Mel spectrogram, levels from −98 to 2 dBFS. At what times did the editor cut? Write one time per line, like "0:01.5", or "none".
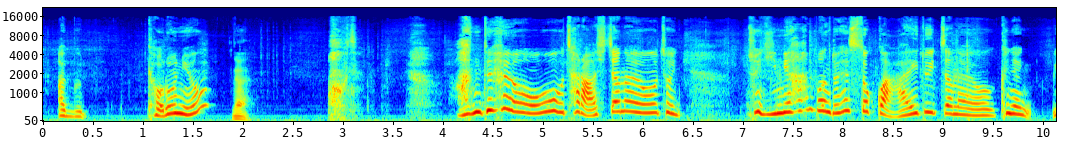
0:07.9

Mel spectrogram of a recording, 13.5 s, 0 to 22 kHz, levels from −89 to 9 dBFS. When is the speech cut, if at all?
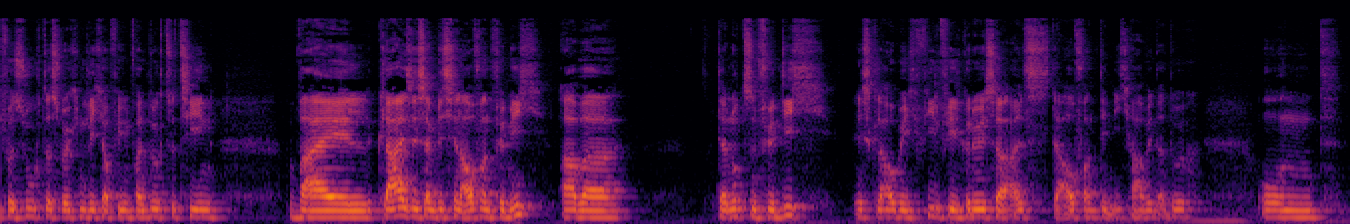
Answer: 0:08.4

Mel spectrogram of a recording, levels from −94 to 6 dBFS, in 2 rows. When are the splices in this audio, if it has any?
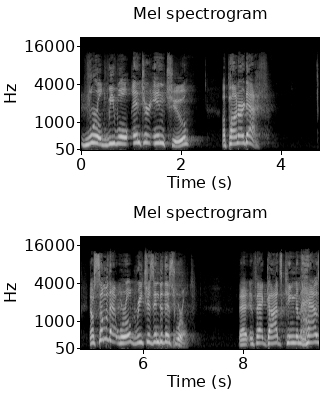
0:01.0

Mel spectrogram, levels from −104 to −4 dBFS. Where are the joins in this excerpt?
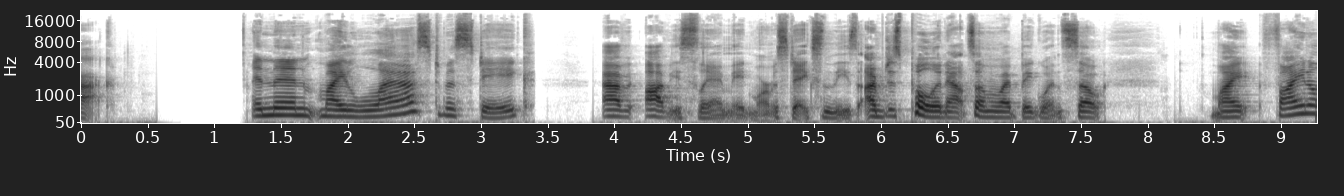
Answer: none

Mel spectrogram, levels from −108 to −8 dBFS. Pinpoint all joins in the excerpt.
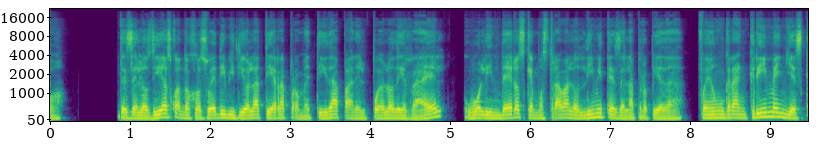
0:05.0
0:08.0

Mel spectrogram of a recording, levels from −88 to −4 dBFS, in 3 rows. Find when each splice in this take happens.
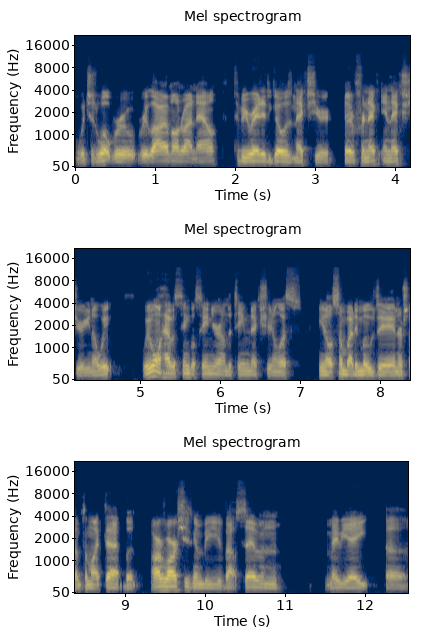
0:01.9
0:09.2

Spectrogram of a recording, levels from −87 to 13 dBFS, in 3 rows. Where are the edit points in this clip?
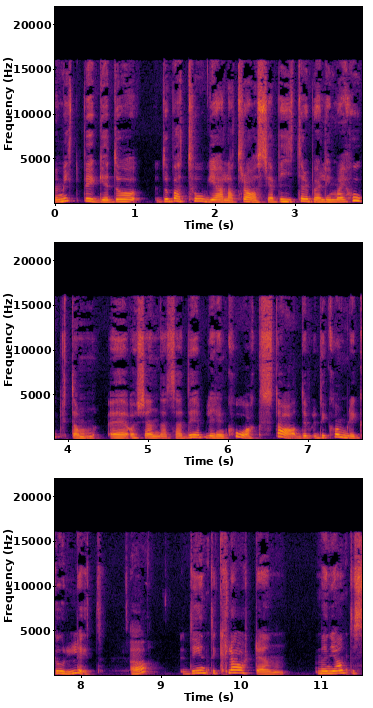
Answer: none

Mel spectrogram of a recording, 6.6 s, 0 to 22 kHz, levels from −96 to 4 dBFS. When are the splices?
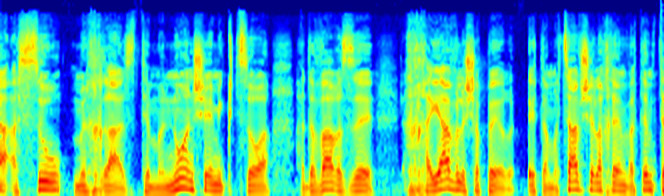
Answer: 0:04.0

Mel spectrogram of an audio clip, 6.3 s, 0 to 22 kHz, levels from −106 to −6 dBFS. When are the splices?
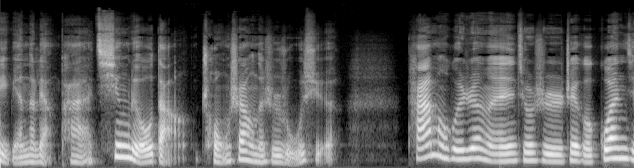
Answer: none

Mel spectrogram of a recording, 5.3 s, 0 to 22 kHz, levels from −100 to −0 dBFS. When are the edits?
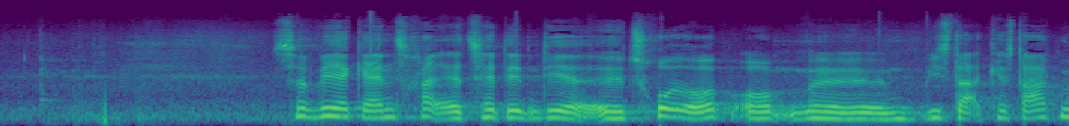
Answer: none

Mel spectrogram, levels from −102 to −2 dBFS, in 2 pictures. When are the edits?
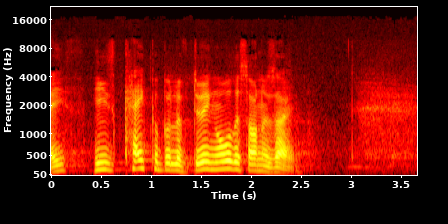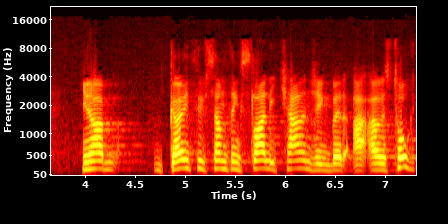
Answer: none

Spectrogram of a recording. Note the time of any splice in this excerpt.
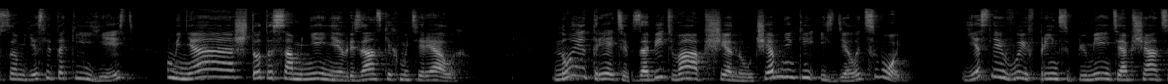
0:01.7
0:06.3

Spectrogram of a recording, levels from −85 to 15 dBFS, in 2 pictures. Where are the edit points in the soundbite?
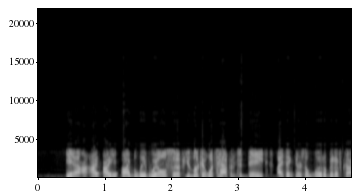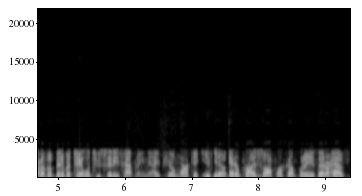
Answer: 0:01.2
0:01.7
0:03.5
0:07.3

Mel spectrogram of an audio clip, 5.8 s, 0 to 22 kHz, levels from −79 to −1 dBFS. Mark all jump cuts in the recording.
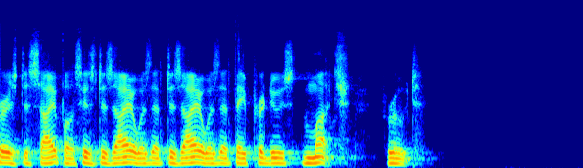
0:01.7

